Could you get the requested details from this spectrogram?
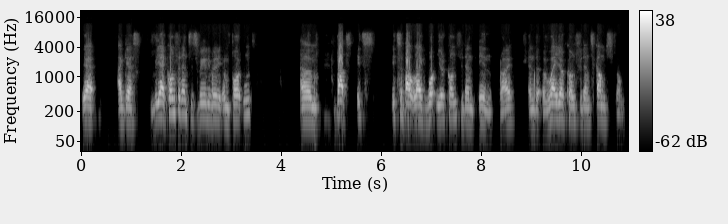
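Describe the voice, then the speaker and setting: Guesting on a podcast, a young Czech life coach rambles in relaxed conversation, repeating words and frequently saying "like" and "right?". His voice is medium-pitched and mellow at a normal speed, in dull, lo-fi audio.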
